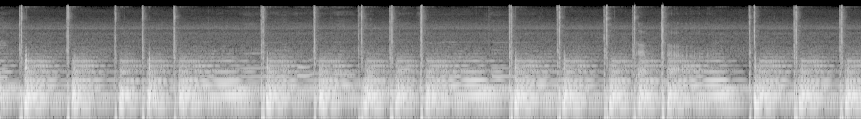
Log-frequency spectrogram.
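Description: Synth chords played on a Deep House Synth keyboard preset, held notes with a brassy tone that change to a new chord a few times, over a steady sharp click about twice a second.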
